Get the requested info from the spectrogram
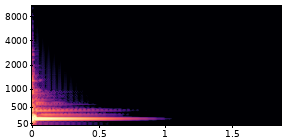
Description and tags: TT10x8-MP-Hd-v01
A 1-shot sample taken of a 10-inch diameter, 8-inch deep tom-tom, recorded with an Equitek E100 close-mic and two
Peavey electret condenser microphones in an XY pair.
Notes for samples in this pack:
Tuning:
LP = Low Pitch
MP = Medium Pitch
HP = High Pitch
VHP = Very High Pitch
Playing style:
Hd = Head Strike
HdC = Head-Center Strike
HdE = Head-Edge Strike
RS = Rimshot (Simultaneous Head and Rim) Strike
Rm = Rim Strike
drum, velocity, 1-shot, multisample, tom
